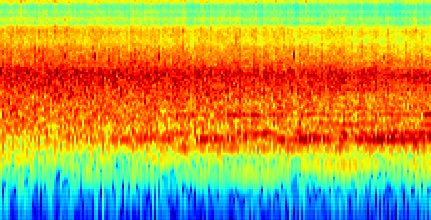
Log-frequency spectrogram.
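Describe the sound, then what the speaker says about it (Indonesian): Dense, continuous applause fills the room at a motivational seminar for students, a loud and steady wash of many hands clapping together with no pauses or speech. "Tepuk tangan untuk kita semua."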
